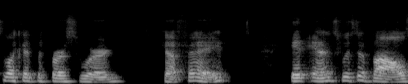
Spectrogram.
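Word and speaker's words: café: We should say cafe, cafe, but we don't say cafe, we say cafe, cafe, because they changed the rule and put an accent mark to tell you just follow the bouncing ball and pronounce where the stress mark is, the accent.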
